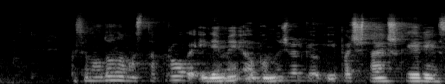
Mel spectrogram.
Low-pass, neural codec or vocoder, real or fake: 19.8 kHz; none; real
